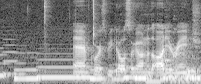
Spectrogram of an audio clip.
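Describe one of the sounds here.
A synthesizer plays a sequence of buzzy electronic notes.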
